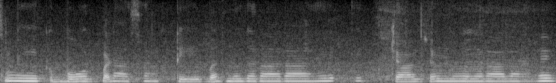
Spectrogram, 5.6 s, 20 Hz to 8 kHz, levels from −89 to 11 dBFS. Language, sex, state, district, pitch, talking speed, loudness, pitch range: Hindi, female, Haryana, Jhajjar, 235 Hz, 160 wpm, -17 LUFS, 225-245 Hz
